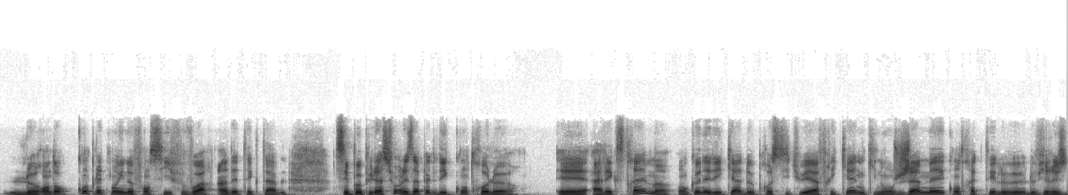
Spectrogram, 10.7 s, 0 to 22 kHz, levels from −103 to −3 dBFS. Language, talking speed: French, 170 wpm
